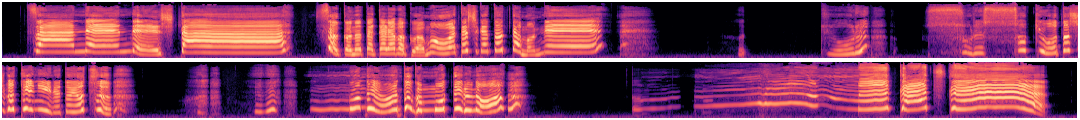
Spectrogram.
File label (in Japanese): 生意気な女の子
